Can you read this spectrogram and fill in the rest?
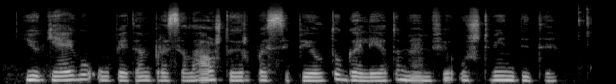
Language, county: Lithuanian, Vilnius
